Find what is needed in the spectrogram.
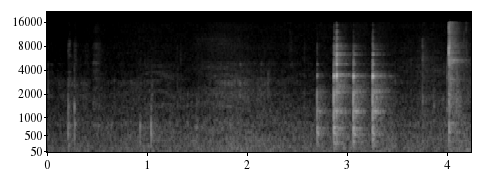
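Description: Faint clicks of a plastic measuring spoon handling ground cinnamon, then a quick run of four or five sharper clinks about three seconds in.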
